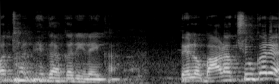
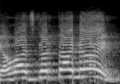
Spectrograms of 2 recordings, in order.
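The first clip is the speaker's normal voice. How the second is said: much higher, shouted classroom order; teacher's command; 9 semitones higher than usual. Retold or imitated. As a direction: bark it like a strict teacher. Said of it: "એના શિક્ષક એમ કહે કે".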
